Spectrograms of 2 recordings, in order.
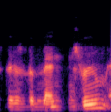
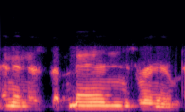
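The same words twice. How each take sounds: First: Said in the usual way. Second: And then there's the men's room, with men's leaned on, slow and knowing; slow, knowing stress on men's, falling off after it. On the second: Retold or imitated. Hinting the bathroom means sex, a slow knowing stress.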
